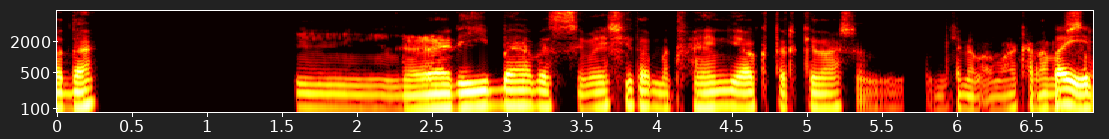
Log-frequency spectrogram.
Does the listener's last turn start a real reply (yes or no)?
yes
